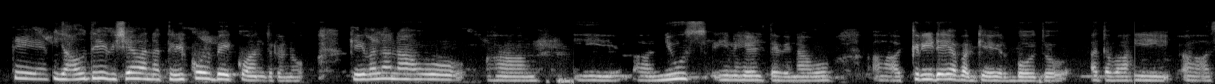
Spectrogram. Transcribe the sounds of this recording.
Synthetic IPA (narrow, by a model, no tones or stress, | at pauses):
t̪ːejaːʋud̪eːʋiʂɐjɐʋɐnːɐt̪iɭkoɭbe̞ːkuɐnd̪ɾunukeːʋɐlɐnaːʋu | iːnjuːseːnːuɦe̞ːɭt̪eːʋenaːʋu | kɾiːɽɛjɐbɐɡːe̞iɾboːd̪uɐt̪ʰɐʋaːiː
